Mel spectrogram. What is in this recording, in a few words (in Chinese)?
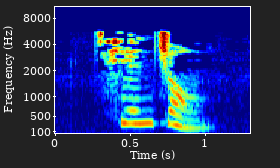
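"签证", Mandarin Chinese; chinese-flashcards; hsk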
